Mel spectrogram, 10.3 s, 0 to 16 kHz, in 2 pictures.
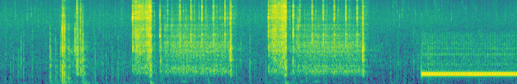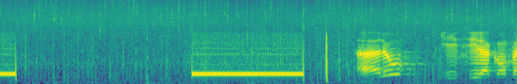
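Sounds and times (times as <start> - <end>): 
telephone rotary dial whirring and clicking: 0.5 - 3.7
telephone ringing tones through the line: 0.5 - 5.4, 7.1 - 8.2.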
